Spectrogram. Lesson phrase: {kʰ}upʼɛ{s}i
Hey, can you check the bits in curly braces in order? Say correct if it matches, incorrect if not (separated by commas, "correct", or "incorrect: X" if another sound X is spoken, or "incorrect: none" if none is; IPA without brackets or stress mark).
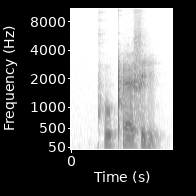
correct, correct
